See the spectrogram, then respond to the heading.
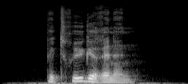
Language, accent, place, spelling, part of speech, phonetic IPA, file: German, Germany, Berlin, Betrügerinnen, noun, [bəˈtʁyːɡəʁɪnən], De-Betrügerinnen.ogg
- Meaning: plural of Betrügerin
